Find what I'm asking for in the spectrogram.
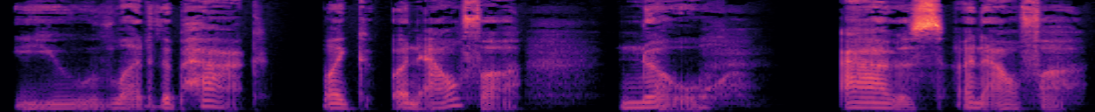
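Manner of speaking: low and soft, proud; soft tender. A narrator's reading. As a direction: say it gently, with pride. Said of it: "he asked me softly".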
